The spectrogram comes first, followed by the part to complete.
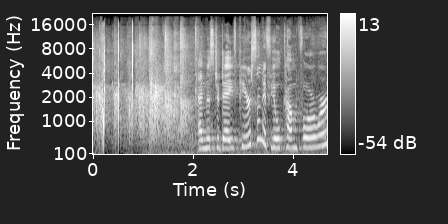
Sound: applause

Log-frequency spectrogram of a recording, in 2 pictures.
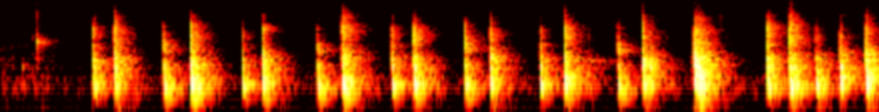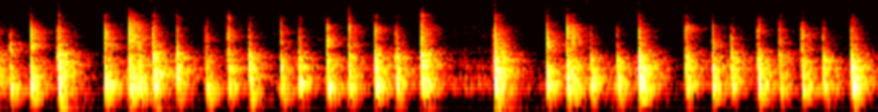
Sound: tap dancing

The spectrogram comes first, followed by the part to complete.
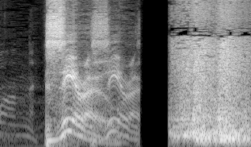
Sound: echo

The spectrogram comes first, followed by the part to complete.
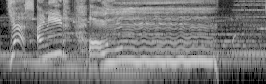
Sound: chanting

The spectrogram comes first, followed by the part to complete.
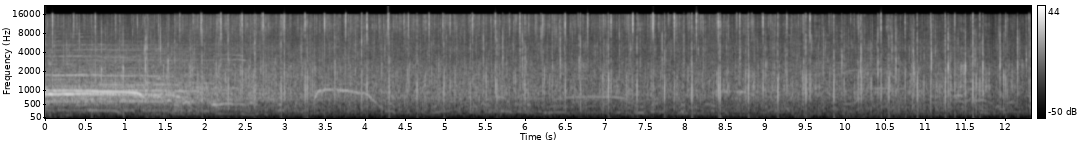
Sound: applause

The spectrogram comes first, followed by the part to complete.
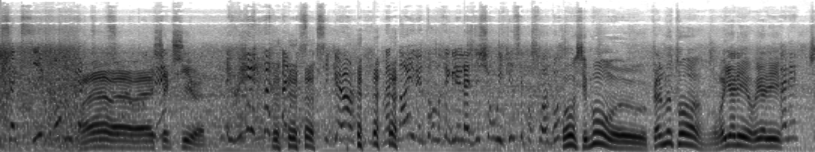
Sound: laughs

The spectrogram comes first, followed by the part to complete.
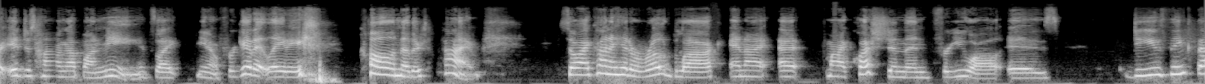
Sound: laughter

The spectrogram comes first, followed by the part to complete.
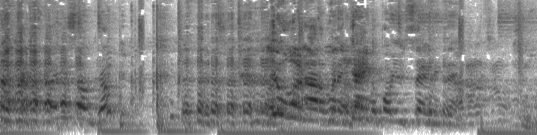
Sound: laugh

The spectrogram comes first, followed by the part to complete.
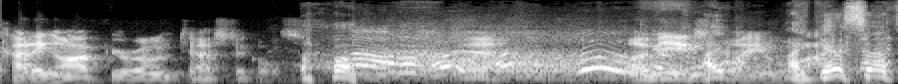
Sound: audience gasping

